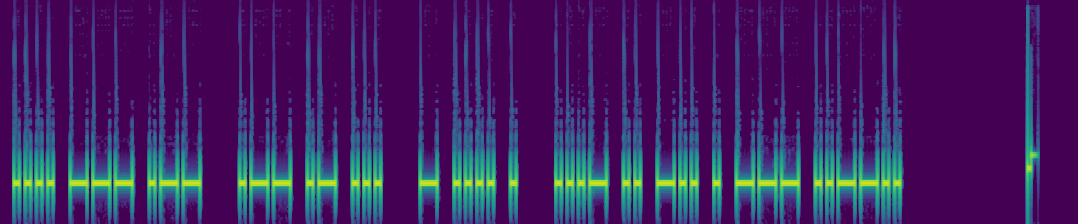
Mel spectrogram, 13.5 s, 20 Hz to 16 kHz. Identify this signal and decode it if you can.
Morse code, heard as a keyed tone, about 17 wpm, 700 Hz. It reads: HOW WAS THE VIDEO?
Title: Sentences from Top 1000 Words - Review Part 4 - 17wpm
